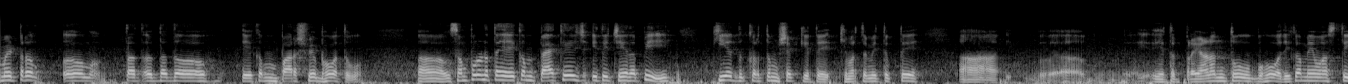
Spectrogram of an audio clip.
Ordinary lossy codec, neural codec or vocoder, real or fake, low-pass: MP3, 64 kbps; vocoder, 22.05 kHz, 80 mel bands, WaveNeXt; fake; 7.2 kHz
